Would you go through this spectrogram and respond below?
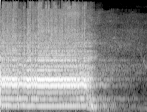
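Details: A single steady, deep cow moo holding its pitch for about a second before it breaks off and fades into quiet.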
